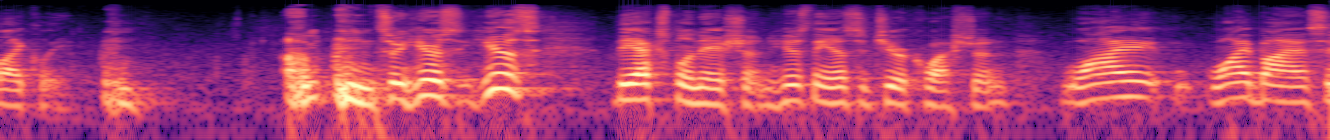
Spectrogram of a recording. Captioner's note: cough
